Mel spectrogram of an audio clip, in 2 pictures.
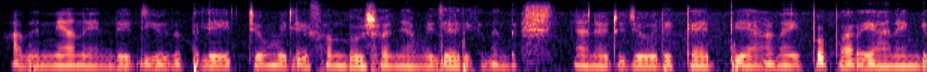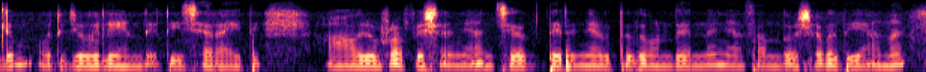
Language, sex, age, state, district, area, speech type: Malayalam, female, 30-45, Kerala, Kasaragod, rural, spontaneous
